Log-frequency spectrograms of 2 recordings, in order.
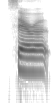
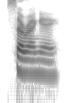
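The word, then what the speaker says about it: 사랑해: Say it again, he urged when she tried to say sarange, I love you in Korean. Sarah, no, sarong, sarange.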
